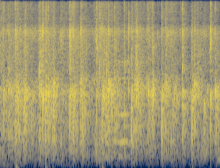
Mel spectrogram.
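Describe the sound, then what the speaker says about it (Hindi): An audience at a gathering at Sukhdev Dhaba in Murthal breaks into loud, sustained applause, dense clapping filling the room with a voice faintly underneath. "एक बार उनके लिए जोरदार तालियां"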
